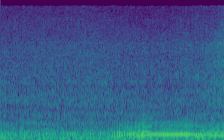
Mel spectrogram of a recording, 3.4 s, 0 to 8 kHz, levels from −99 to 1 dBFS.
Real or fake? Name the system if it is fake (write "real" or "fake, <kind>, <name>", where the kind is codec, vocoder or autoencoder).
real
